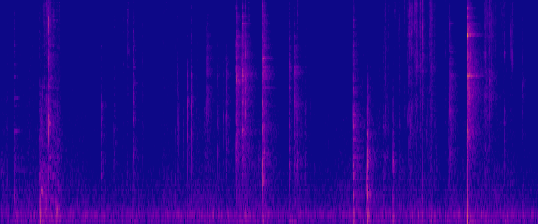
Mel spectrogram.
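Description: Garlic press being worked over a cutting board: scattered short clicks, taps and light scrapes as garlic is pressed and the press is scraped out with a small spatula.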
